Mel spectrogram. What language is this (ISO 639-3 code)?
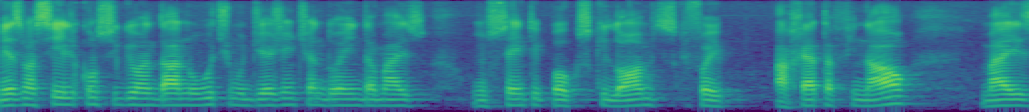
por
